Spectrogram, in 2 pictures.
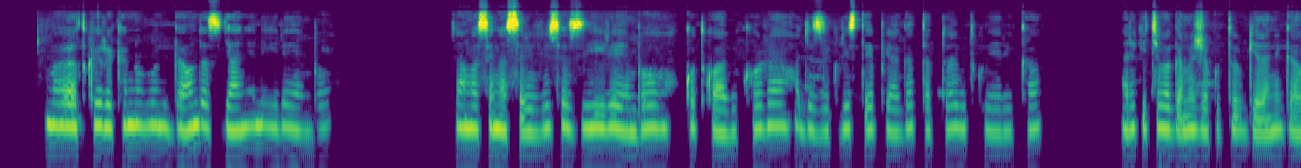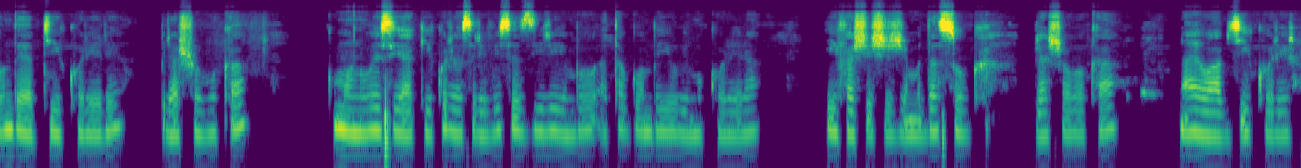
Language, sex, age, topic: Kinyarwanda, female, 25-35, government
